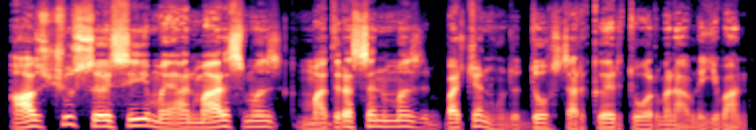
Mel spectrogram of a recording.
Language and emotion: Kashmiri, neutral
